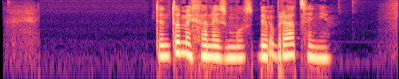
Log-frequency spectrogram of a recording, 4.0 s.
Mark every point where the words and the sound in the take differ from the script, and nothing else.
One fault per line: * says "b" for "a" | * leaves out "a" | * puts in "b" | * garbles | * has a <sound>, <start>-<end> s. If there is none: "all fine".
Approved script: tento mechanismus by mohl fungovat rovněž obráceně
* leaves out "mohl fungovat rovněž"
